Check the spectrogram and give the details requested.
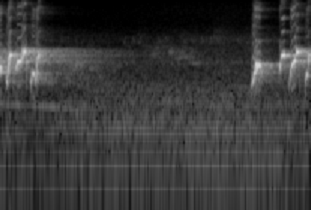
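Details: Red-whiskered bulbul from Thailand, a recording meant for training birds or making them lively: a quick burst of bright, bouncing whistled notes with a long echoing tail, a pause, then another lively three-to-four-note phrase.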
